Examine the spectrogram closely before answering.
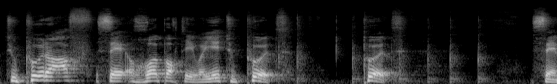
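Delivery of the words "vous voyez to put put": ordinary talk, nothing marked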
